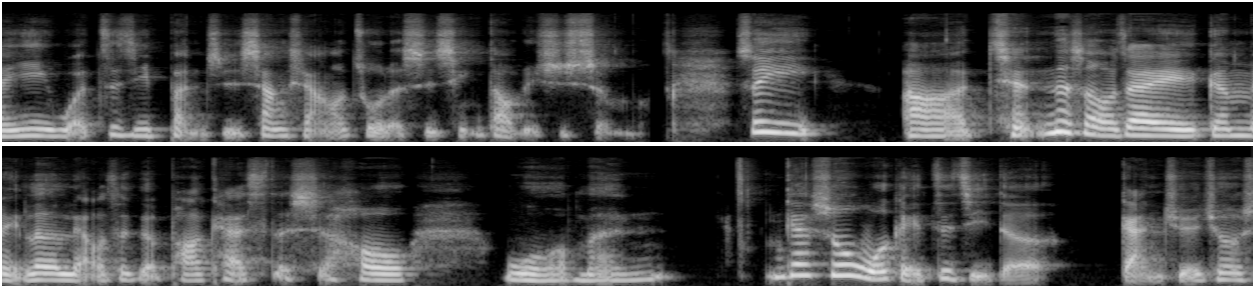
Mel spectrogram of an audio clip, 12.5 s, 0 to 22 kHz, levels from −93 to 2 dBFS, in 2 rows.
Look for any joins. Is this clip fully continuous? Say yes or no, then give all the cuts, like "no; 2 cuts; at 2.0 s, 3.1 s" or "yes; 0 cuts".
yes; 0 cuts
